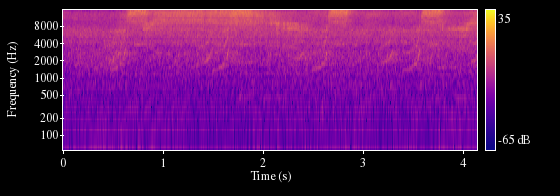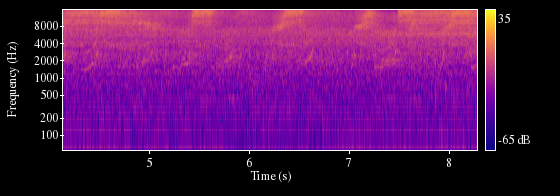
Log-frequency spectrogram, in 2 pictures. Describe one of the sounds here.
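Shallow water trickles and babbles over stones.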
